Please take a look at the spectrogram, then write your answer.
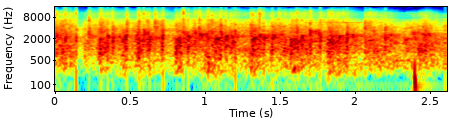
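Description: Audience at an African BioGenome Project regional workshop breaks into applause, a dense, steady burst of many hands clapping together, moderately loud and sustained for a few seconds.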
